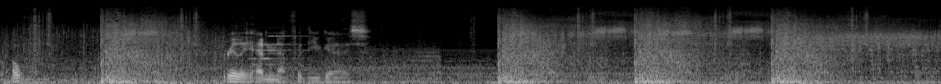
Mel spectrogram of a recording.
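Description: A shotgun fires loud blasts that echo.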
